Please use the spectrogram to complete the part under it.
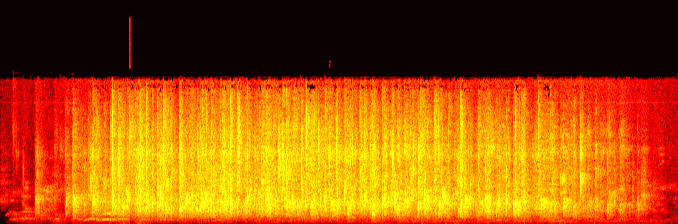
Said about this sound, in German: ein Applaus für PiCash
